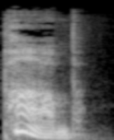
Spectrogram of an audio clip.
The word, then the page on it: pub: British English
